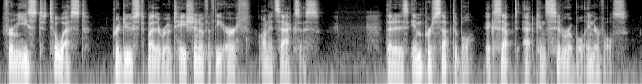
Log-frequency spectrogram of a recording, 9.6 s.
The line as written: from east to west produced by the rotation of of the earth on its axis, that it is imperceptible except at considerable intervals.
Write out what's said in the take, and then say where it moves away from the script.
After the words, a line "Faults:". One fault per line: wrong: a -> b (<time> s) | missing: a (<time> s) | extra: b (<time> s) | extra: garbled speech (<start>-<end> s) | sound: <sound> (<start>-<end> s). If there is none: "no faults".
from east to west produced by the rotation of of the earth on its axis, that it is imperceptible except at considerable intervals.
Faults:
no faults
